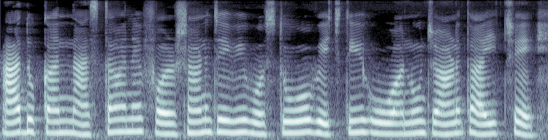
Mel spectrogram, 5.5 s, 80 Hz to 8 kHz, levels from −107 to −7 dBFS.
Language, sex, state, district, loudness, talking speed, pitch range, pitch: Gujarati, female, Gujarat, Valsad, -18 LUFS, 130 wpm, 220-245 Hz, 235 Hz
